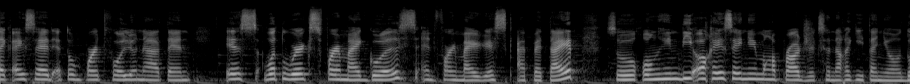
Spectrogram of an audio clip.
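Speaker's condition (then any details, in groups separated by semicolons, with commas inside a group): No condition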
